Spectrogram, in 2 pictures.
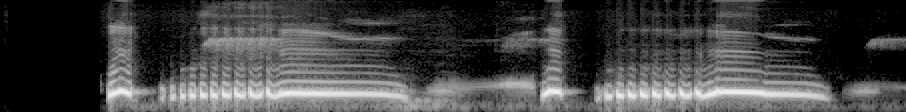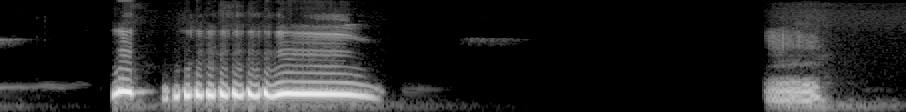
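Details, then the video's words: A white Barbary dove with red eyes singing again after a long Eid al-Fitr break, cooing in manggung style: three mellow rolling coos roughly every two seconds, each preceded by a short clipped note, ending with a faint brief call. "Puter Putih Mata Merah Manggung Lagi Setelah istirahat sekian Lama"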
